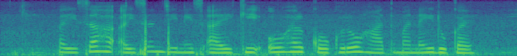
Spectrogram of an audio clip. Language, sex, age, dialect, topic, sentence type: Chhattisgarhi, female, 18-24, Central, banking, statement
